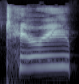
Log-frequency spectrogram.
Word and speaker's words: Tere: And when she was 12, she changed her name to what I believe is pronounced Terry, but it's spelled Tare, T-E-R-E.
